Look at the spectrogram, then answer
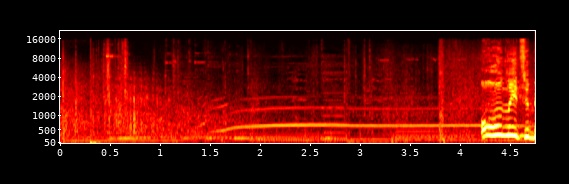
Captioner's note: wolves howling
